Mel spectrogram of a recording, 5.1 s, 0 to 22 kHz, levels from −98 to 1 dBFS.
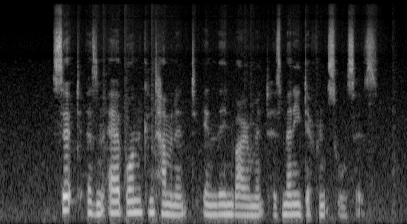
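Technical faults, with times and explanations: Throughout: noise suppressor artifacts. The suppressor pulls the room noise down about 18 dB frame by frame, so the background dips between phrases.
3.81 to 4.56 s: speech cut by the noise suppressor. Quiet speech was mistaken for noise. Around a fifth of a second drops by up to about 14 dB and sounds swallowed.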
